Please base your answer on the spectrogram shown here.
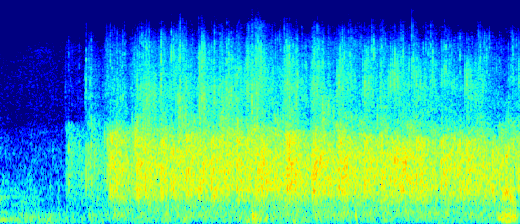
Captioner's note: audience clapping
